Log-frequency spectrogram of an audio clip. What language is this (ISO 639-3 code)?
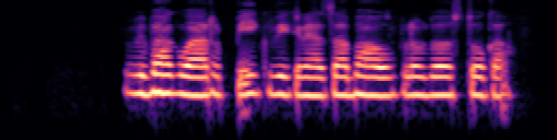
mar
